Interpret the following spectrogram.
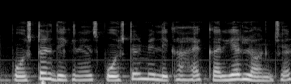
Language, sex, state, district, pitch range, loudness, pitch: Hindi, female, Uttar Pradesh, Gorakhpur, 195-220 Hz, -16 LUFS, 210 Hz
